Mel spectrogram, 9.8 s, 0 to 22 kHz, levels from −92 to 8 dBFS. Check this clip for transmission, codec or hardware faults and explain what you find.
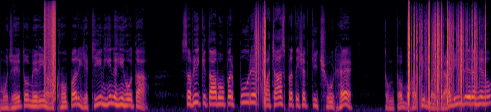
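Three bursts of cable scratch noise break into the speech: 0.87–1.11 s, between "तो मेरी" and "पर यकीन ही नहीं"; 5.09–5.32 s, between "सभी किताबों पर पूरे" and "पचास प्रतिशत की छूट"; and 8.15–9.70 s, after "तुम तो". Each is a ragged scratching rustle sitting a few decibels above the speech. The likely cause is a worn lead or connector being handled, its contact resistance jittering. On a spectrogram they appear as dense broadband smears; on the waveform, as jagged, irregular spikes.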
